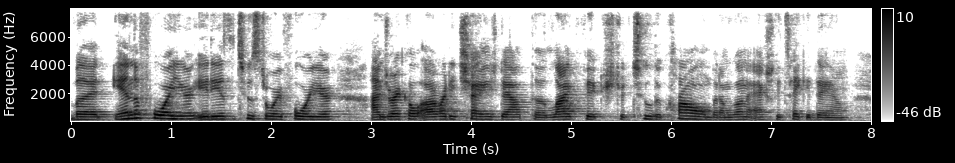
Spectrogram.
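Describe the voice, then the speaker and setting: A woman keeps a mid-range pitch and rather level intonation, talking at an average speed. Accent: Southern US. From US South. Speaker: home decor vlogger. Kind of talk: home tour vlog. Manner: casual, chatty.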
